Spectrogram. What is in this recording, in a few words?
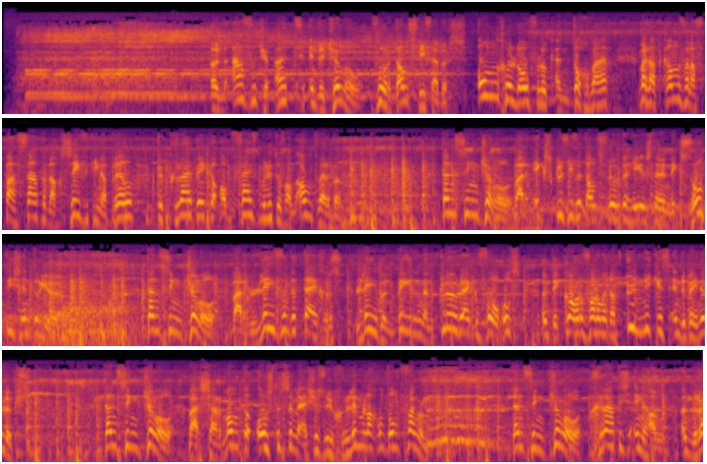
commercial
